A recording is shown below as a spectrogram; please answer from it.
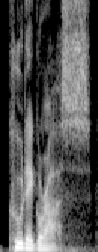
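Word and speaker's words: coup de grâce: whoop next word is coup de grace cou de grace it is three words c-o-u-p second word d-e third word g-r-a-c-e looks like grace it's pronounced grass and you can have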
